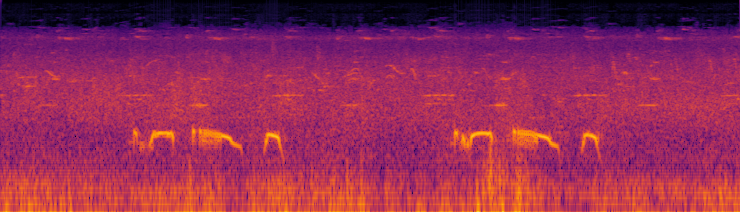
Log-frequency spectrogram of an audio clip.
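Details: Decoy spotted dove calling at a trapping pen in Thailand repeats a three-note coo phrase twice, about three seconds apart. Each phrase has a short coo, a drawn-out descending croon and a clipped final note over low background rumble.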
